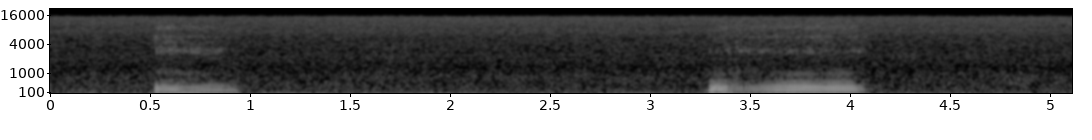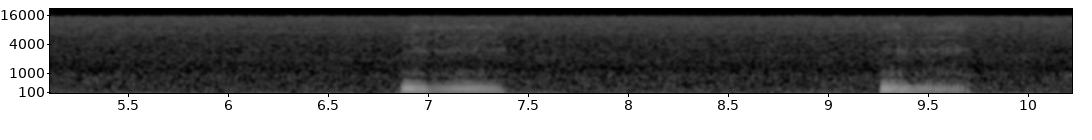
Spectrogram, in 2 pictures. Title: Snoring cat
